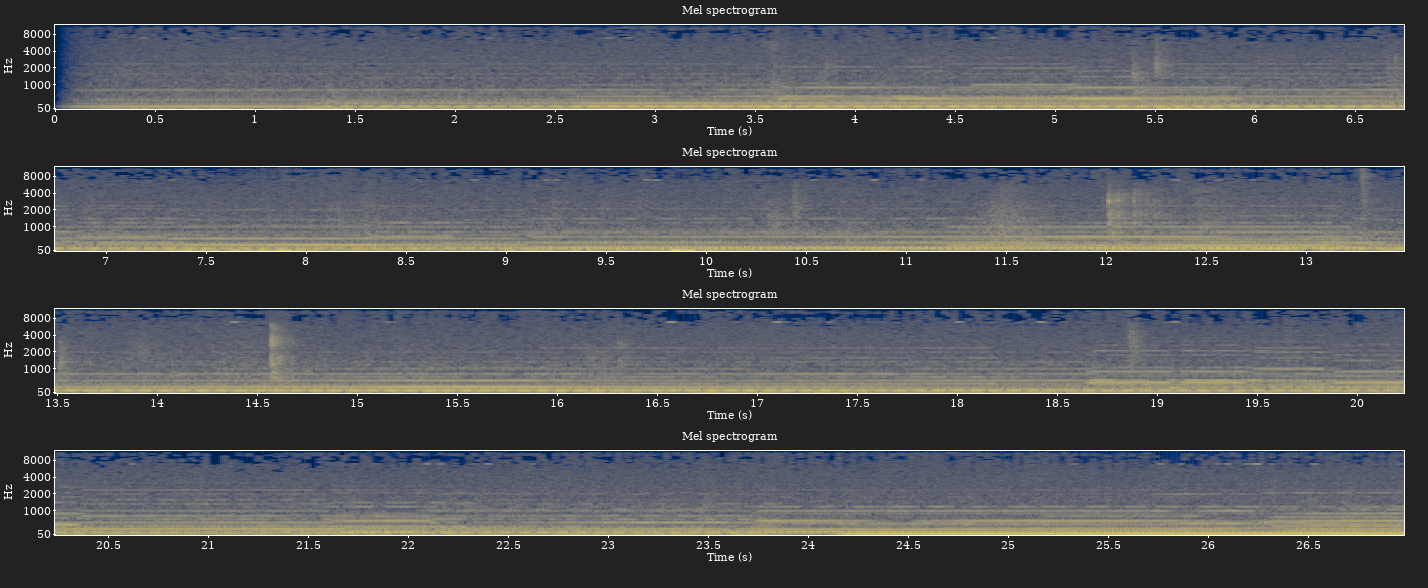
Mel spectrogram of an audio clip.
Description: Organ prelude; Disappointment

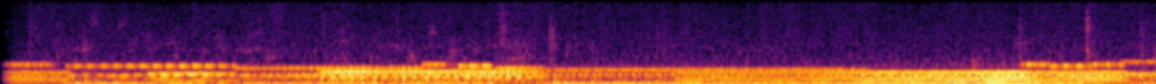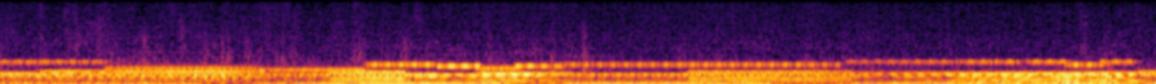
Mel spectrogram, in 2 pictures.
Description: Organ and violin prelude

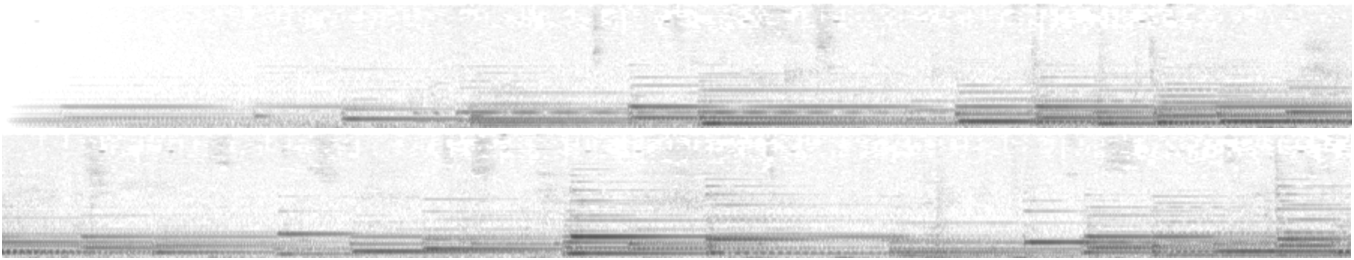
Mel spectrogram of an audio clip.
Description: Piano prelude; Prayer Meeting

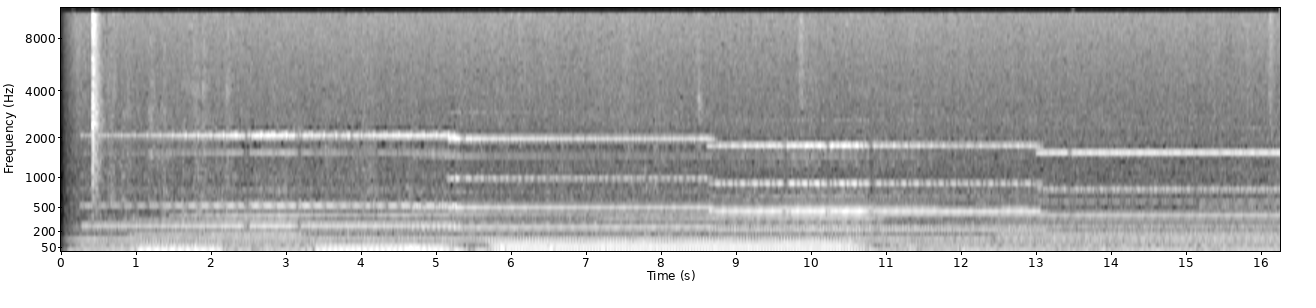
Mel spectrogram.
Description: Organ and violin prelude

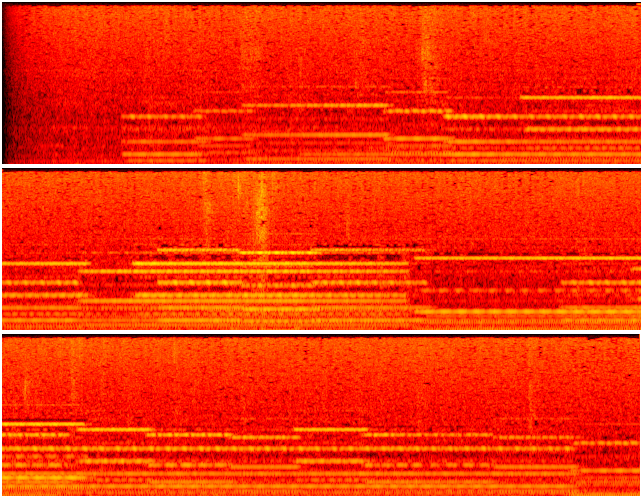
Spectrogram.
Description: Organ prelude

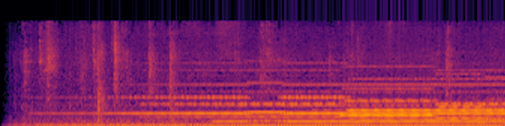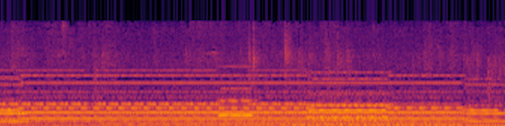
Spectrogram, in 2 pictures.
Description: Organ prelude

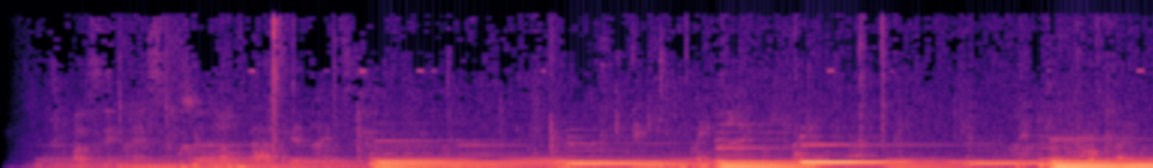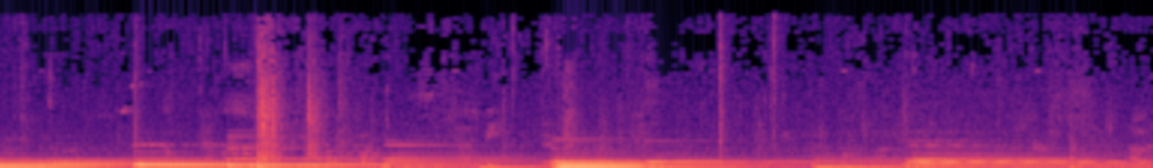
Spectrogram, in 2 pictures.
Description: Piano prelude

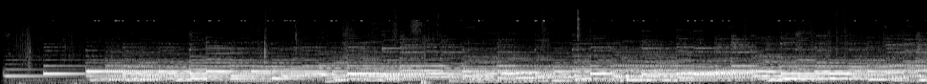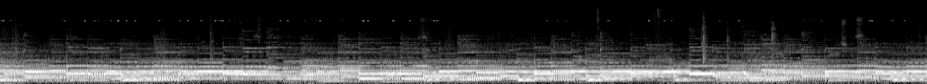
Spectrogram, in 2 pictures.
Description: Piano prelude

